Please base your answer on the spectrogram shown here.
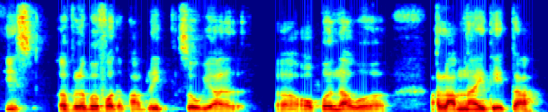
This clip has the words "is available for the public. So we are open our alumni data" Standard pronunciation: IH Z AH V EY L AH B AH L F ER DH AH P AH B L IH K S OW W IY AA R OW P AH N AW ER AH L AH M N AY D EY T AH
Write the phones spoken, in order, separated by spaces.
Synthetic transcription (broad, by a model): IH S AH V EY L AH B AH L F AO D AH P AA B L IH K S OW W IY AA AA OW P AH N AW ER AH L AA M N AY D EY T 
